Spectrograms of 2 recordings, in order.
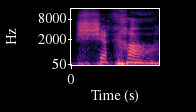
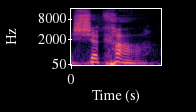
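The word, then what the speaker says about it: שחה: used 172 times, is shakah. Everybody try to say that, shakah. When you get that, that's how you know you're saying it right, when you feel that sort of thing happening in your throat.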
